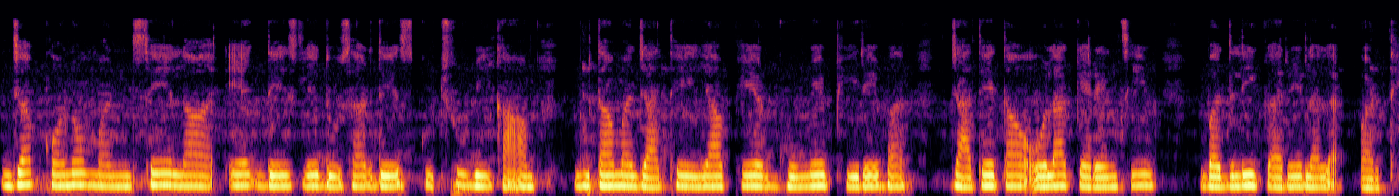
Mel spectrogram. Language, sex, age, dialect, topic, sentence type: Chhattisgarhi, female, 18-24, Central, banking, statement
